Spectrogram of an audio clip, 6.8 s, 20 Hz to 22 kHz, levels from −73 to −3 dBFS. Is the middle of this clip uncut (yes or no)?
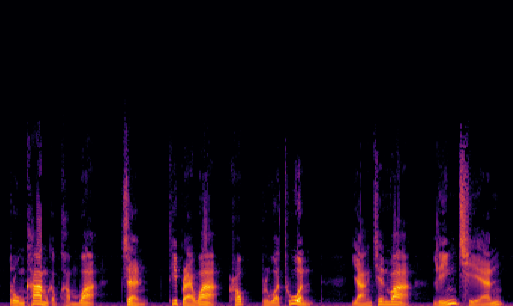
yes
